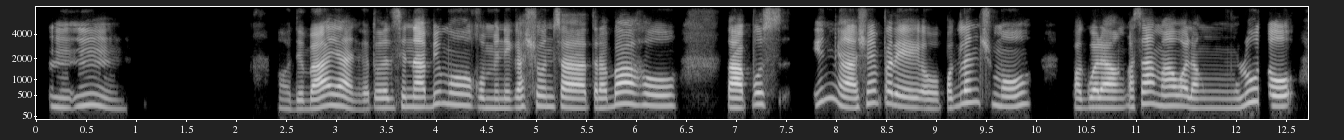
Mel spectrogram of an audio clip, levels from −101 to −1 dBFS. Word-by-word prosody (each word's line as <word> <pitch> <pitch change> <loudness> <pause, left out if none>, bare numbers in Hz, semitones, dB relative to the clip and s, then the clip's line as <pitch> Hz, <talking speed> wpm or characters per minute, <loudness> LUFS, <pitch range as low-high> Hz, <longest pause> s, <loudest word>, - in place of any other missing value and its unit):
Mm. 220 -3 -8 1.5
Oh 195 - -16
'di 185 - -7
ba, 200 +6 +5
'yan, 245 -8 +1
katulad 210 +4 -5
ng 210 +3 -11
sinabi 225 +5 +3
mo, 275 -3 -2
komunikasyon 215 +2 -5
sa 215 -3 +4
trabaho. 255 +2 0 0.5
Tapos 220 - +4 0.3
'yun 365 +8 -7
nga, 220 -3 +6
siyempre, 260 -4 0
o 190 0 -6
'pag 210 +4 -6
lunch 320 0 -2
mo, 255 +2 -3 0.4
'pag 210 -1 -6
wala 215 -1 +4
kang 210 - -16
kasama, 250 +1 +2
walang 205 -4 -4
luto, 255 -4 +1
230 Hz, 125 wpm, -26 LUFS, 210-265 Hz, 1.5 s, nga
